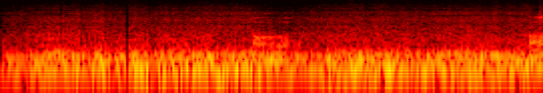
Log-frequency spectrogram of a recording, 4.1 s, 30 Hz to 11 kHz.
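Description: Bajaj Pulsar 150's single-cylinder engine running steadily at a cruise of about 65 km/h, heard from the saddle with wind and road noise over it. A brief bit of voice comes about halfway.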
